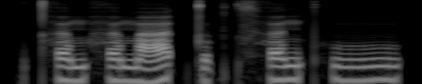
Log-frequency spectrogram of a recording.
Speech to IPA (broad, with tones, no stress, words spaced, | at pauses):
t̪ʰɐ˧mhɐ˧maː˨˥t̚t̪ʊ˨k̚ t͡sʰɐ˥npʰuː˥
